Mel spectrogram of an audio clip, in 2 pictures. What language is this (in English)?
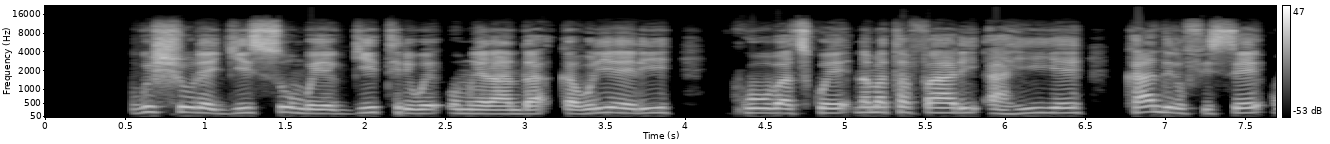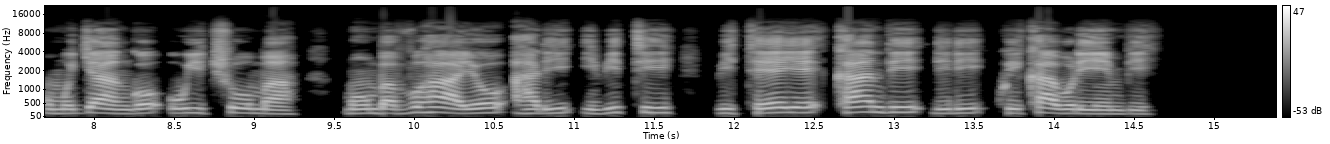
Rundi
